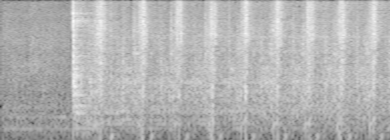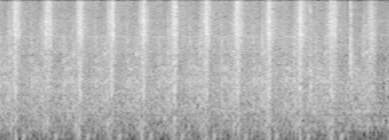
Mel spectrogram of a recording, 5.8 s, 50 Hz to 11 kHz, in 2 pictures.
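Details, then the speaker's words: 1969 Bolens 850 tractor, original Wisconsin S8D 8¼ hp engine, unrun for over 3 years, battery charger connected, little throttle: slow starter cranking with weak, hollow compression strokes; owner suspects compression leaking from the cylinder prematurely. "That's not how a normal engine should sound. It sounds like a lot of the compression is leaving the cylinder prematurely."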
